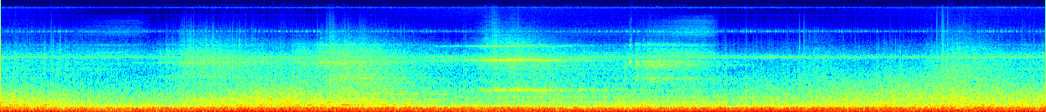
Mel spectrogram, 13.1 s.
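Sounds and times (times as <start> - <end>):
rumble loop: 0.0 - 13.0.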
